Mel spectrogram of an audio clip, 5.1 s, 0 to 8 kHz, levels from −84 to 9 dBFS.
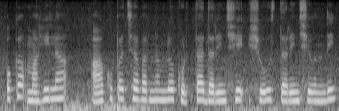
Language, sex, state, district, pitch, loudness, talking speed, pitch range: Telugu, female, Telangana, Mahabubabad, 210 Hz, -13 LUFS, 105 wpm, 195-225 Hz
